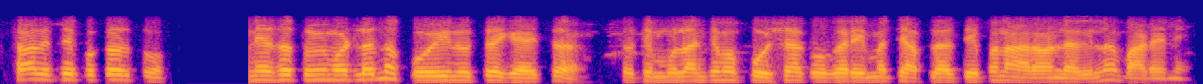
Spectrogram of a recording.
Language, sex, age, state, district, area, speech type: Marathi, male, 45-60, Maharashtra, Mumbai City, urban, conversation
